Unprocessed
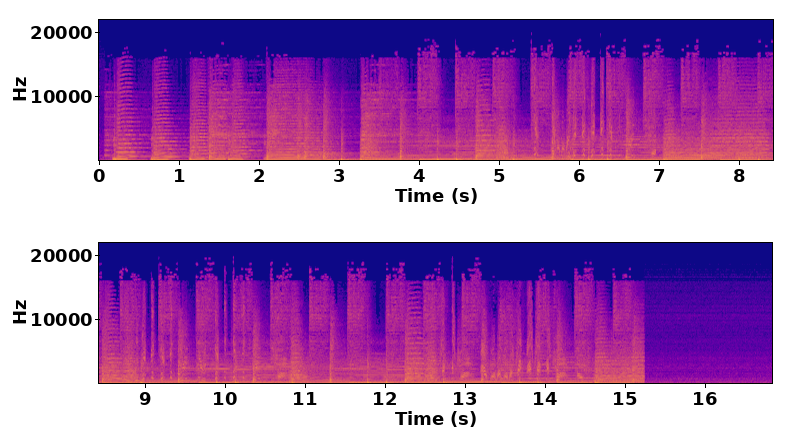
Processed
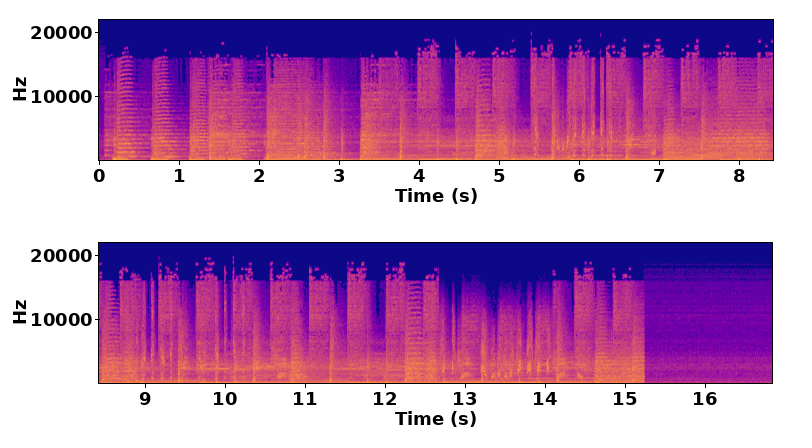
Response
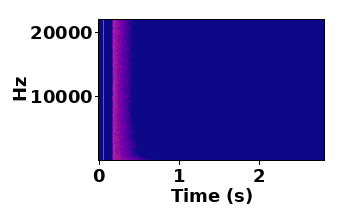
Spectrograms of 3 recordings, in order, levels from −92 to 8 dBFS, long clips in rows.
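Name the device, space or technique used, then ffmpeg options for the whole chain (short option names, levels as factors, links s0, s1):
presence and air boost: -filter_complex "[0:a]equalizer=f=2900:t=o:w=1.4:g=5.5,highshelf=f=11000:g=3.5,asettb=1/sr,asplit=3[s0][s1][s2];[s0]atrim=end=12.664[s3];[s1]atrim=start=12.66:end=14.09,asetpts=PTS-STARTPTS,afade=t=in:d=0.004:c=qsin,afade=t=out:st=1.426:d=0.004:c=qsin,lowpass=f=9900:w=0.5412,lowpass=f=9900:w=1.3066[s4];[s2]atrim=start=14.086[s5];[s3][s4]acrossfade=d=0.004:c1=hsin:c2=qsin[s6];[s6][s5]acrossfade=d=0.004:c1=qsin:c2=hsin,volume=1.88"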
